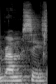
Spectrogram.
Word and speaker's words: Ramesses: long as it's consistent it sounds strong to me it does it does it sounds too short yes because we're not accustomed to it no i suppose we should call him ramasu because he he did change his name sort of halfway through from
